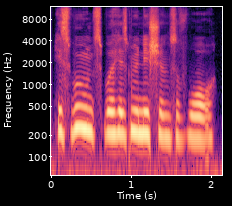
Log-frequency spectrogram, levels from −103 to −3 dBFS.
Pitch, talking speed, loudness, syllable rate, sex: 205 Hz, 195 wpm, -14 LUFS, 5.1 syllables/s, female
